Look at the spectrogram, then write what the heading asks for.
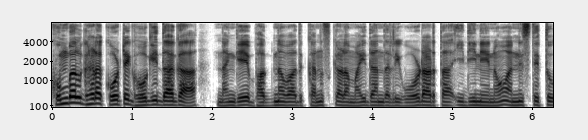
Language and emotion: Kannada, sad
